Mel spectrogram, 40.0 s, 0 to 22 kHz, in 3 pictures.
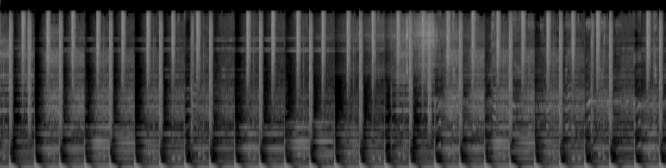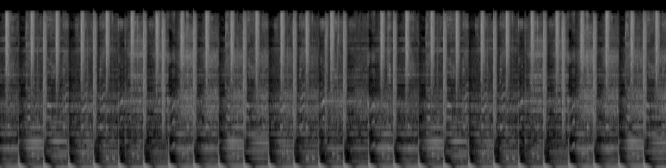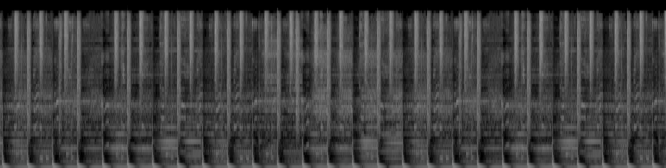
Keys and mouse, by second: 0.9 middle drag, 2.1 r, 2.3 z, 3.0 4, 3.1 5, 3.7 Return, 4.7 KP_7, 4.8 middle click, 6.0 shift+z, 6.6 shift+middle drag, 7.4 s, 10.9 KP_1, 12.2 g, 12.5 z, 16.1 ctrl+s, 16.3-16.8 drag, 16.8 middle click, 17.1 middle drag, 17.6 shift+z, 18.1 middle drag, 18.6 shift+middle click, 19.0 Tab, 19.2 drag, 19.4 middle click, 20.8-21.7 right drag, 21.9-22.2 drag, 21.9 middle click, 23.2 shift+z, 23.6 middle drag, 25.1 click, 25.9-28.5 drag, 28.8 middle click, 29.2 shift+z, 29.5 click, 29.7 middle click, 30.2-31.5 drag, 32.3 middle click, 35.3 3, 35.6 a, 36.3 shift+click, 37.1 shift+click, 38.1 x, 39.7-39.9 middle drag.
